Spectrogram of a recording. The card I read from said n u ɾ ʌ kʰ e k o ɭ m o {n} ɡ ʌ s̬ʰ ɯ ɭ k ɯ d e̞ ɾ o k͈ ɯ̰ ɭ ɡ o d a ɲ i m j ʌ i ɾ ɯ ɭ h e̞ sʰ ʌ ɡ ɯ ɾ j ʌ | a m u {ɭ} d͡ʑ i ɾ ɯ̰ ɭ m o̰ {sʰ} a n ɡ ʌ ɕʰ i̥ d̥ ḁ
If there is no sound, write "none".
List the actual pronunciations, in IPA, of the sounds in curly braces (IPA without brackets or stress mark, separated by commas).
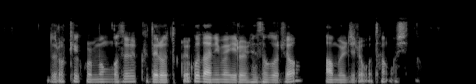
n, ɭ, tʰ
